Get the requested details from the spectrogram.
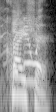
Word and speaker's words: Kreischer: But Burt Kreischer.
